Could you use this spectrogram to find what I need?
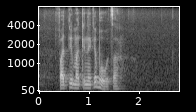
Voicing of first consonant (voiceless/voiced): voiceless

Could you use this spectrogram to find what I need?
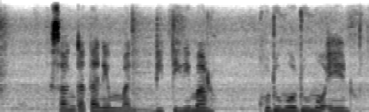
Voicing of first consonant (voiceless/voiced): voiceless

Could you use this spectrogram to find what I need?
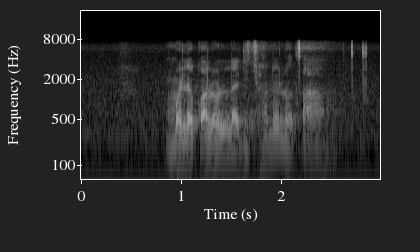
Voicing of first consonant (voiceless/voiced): voiced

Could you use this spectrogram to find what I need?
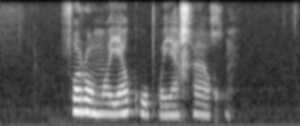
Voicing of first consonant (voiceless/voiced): voiceless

